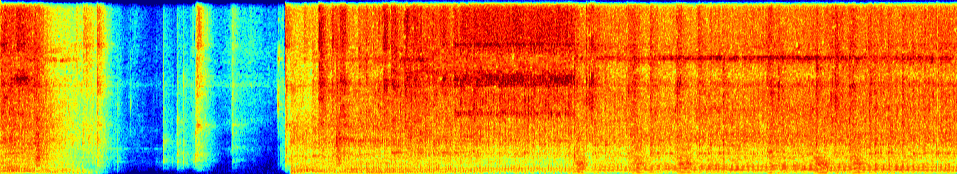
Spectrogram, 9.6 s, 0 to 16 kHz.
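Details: Makita DCS540 two-stroke chainsaw after low-jet and choke adjustment. A ragged buzz that cuts out, restarts and labours unevenly without climbing cleanly; a boggy, lean high-speed mixture. The owner thinks it possibly needs a carb kit.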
